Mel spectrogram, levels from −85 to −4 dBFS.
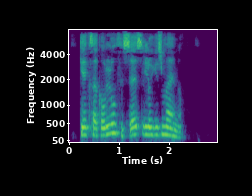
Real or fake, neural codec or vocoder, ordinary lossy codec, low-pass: real; none; AAC, 32 kbps; 7.2 kHz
